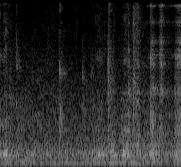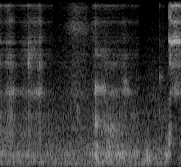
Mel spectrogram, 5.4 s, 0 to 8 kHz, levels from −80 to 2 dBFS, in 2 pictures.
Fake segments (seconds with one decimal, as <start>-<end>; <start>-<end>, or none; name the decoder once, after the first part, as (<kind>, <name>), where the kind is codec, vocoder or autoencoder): 2.2-3.5 (codec, ZipCodec); 4.1-4.8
